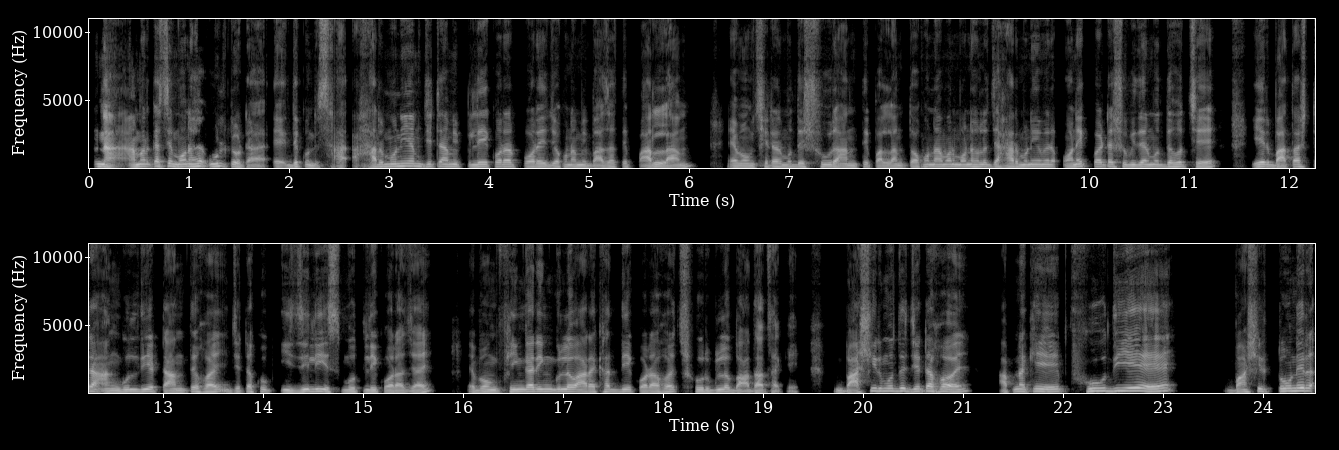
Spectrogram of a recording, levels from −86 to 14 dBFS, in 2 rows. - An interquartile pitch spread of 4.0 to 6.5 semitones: No, average, 3.4 semitones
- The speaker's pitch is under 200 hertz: Yes, medium, 140 Hz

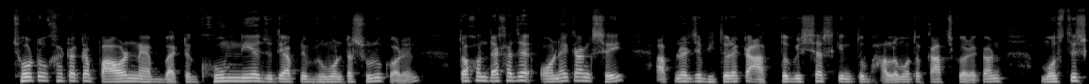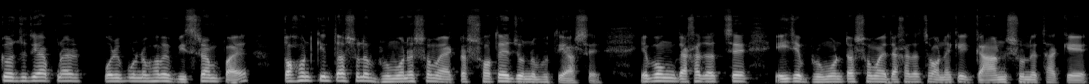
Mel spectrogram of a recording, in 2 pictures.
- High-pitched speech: No, low, 135 Hz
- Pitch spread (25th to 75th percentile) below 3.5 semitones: No, average, 4.2 semitones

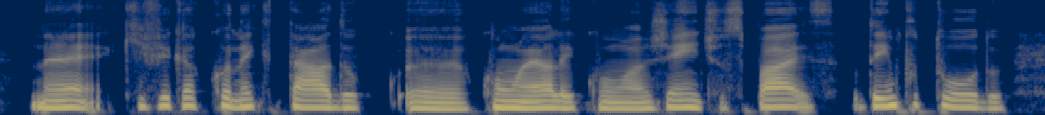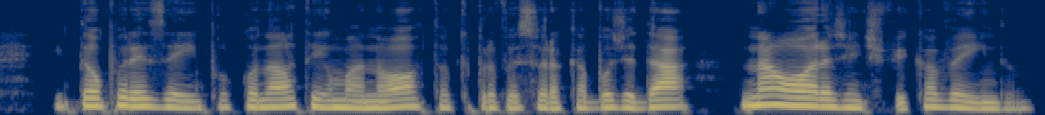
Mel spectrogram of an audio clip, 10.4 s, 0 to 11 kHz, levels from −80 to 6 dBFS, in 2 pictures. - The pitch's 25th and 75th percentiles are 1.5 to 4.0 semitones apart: Yes, average, 3.2 semitones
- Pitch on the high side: No, medium, 160 Hz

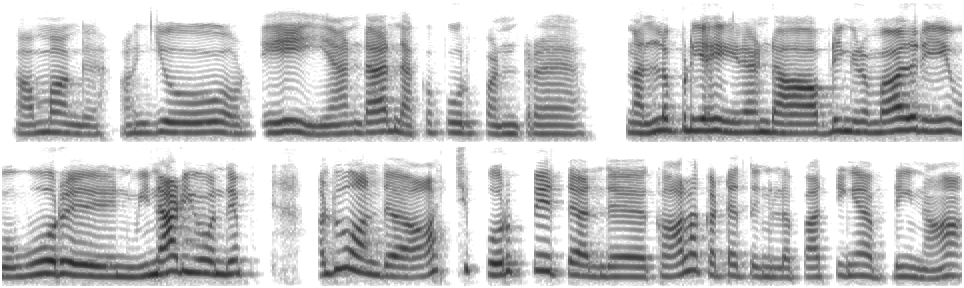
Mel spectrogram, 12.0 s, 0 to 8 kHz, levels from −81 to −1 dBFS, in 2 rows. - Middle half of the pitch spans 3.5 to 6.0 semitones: Yes, average, 3.9 semitones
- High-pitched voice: Yes, high, 220 Hz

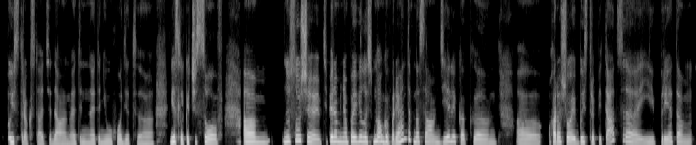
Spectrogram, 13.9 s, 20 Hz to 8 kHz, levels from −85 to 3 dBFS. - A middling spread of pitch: Yes, average, 3.0 semitones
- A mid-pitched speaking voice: No, high, 220 Hz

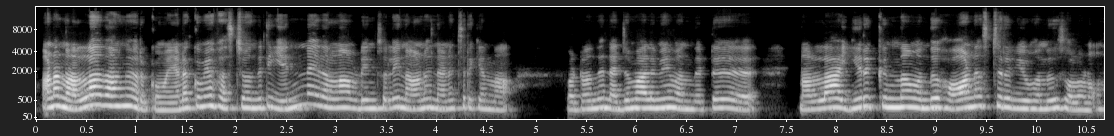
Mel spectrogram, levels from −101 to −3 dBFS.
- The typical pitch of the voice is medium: No, very high, 265 Hz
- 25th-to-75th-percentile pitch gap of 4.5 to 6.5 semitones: No, average, 3.0 semitones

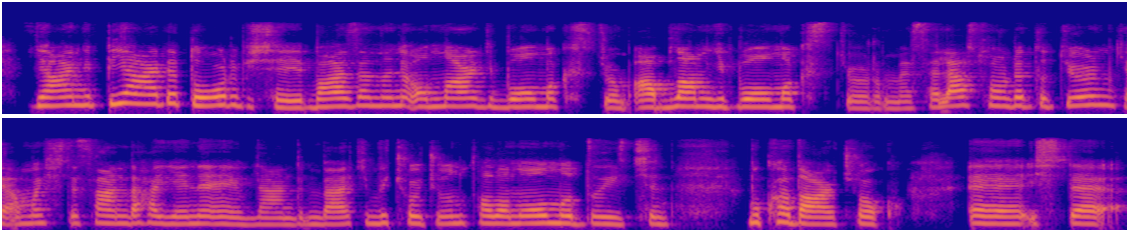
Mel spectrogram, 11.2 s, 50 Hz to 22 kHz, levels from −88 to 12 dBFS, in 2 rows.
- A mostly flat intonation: No, average, 3.1 semitones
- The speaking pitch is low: No, high, 235 Hz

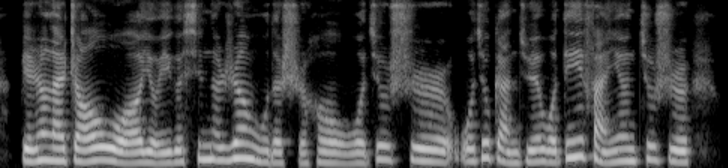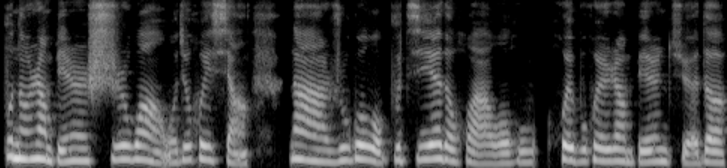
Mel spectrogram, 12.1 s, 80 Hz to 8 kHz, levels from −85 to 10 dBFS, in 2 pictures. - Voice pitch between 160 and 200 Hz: No, high, 210 Hz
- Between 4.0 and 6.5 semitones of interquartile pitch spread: No, average, 3.5 semitones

